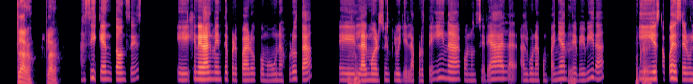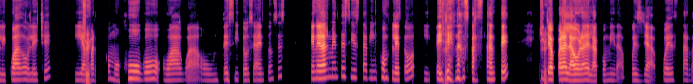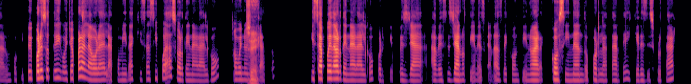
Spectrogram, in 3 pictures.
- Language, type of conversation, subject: Spanish, podcast, ¿Cómo sería tu día perfecto en casa durante un fin de semana?
- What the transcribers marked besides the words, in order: laughing while speaking: "y te llenas bastante"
